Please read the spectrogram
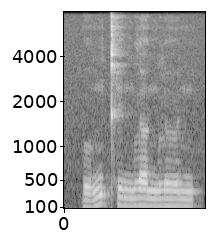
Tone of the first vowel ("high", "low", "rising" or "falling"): rising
